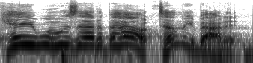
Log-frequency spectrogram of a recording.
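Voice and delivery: horrible, very high, swooping wifely voice. Acting out a wife asking about a movie: horrible Natalie impersonation. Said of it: "that was a horrible Natalie impersonation".

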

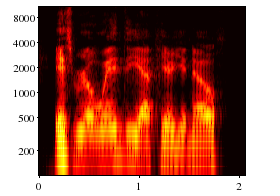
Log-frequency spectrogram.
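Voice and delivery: put-on strong Chicago accent.

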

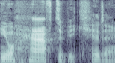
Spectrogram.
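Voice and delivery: mock British man voice. Reading a British character's line in a phone scene: British guy voice. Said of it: "British guy, so I'll, I'll, I'll say".

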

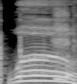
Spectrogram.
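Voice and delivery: whoa stretched out, high and loud. Reacting to a movie scene: Nicolas Cage impression. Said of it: "That's a pretty good, uh, Nicolas Cage".

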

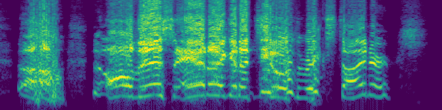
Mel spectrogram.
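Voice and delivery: exasperated dad voice.

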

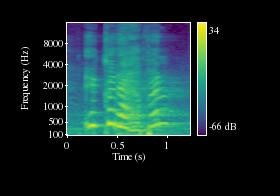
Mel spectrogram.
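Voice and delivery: mock tiny sorrowful voice, very high pitched. Acting out a little inner voice in the head: imitating a very quiet sad voice. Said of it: "It was very quiet and very sad".

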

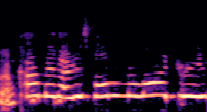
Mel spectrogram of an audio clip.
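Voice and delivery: put-on very high yelling call. Telling a story about coming upstairs from the basement with laundry, retelling a yell. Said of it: "I'm like yelling up".

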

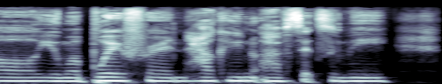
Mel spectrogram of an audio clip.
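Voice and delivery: put-on pushy, pressuring, insistent tone. Retelling what a boyfriend kept saying: imitating a pressuring boyfriend. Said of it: "he was like".

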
